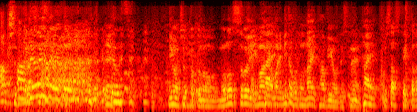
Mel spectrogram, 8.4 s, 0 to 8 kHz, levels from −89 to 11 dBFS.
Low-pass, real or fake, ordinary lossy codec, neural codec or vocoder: 7.2 kHz; real; Opus, 16 kbps; none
